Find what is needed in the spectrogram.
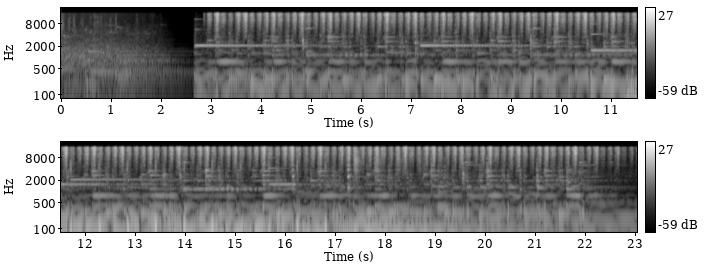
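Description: Background music that starts suddenly a few seconds in: held notes over a fast, even ticking rhythm, with a deep bass coming in about halfway through.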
